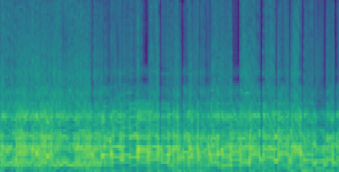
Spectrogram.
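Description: Loud distorted electric guitar plays a quick run of sustained, harmonically rich notes, filling the sound completely.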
